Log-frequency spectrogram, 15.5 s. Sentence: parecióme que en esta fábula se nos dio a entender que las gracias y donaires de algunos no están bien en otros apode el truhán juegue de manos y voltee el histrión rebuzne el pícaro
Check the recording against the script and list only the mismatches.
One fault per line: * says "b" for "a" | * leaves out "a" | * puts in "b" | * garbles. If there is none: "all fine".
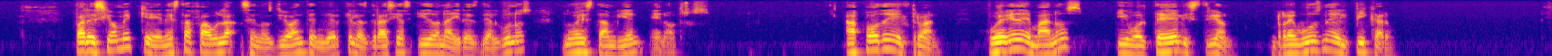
all fine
